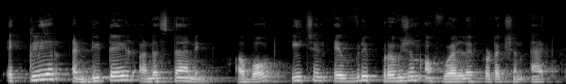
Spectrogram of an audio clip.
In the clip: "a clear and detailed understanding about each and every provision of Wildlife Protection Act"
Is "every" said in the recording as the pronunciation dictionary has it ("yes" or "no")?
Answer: yes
